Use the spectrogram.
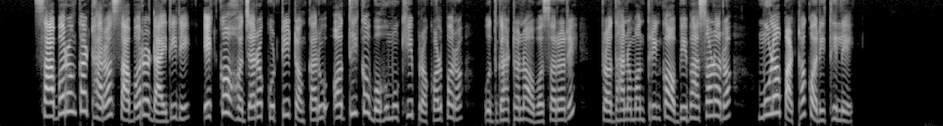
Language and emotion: Odia, neutral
